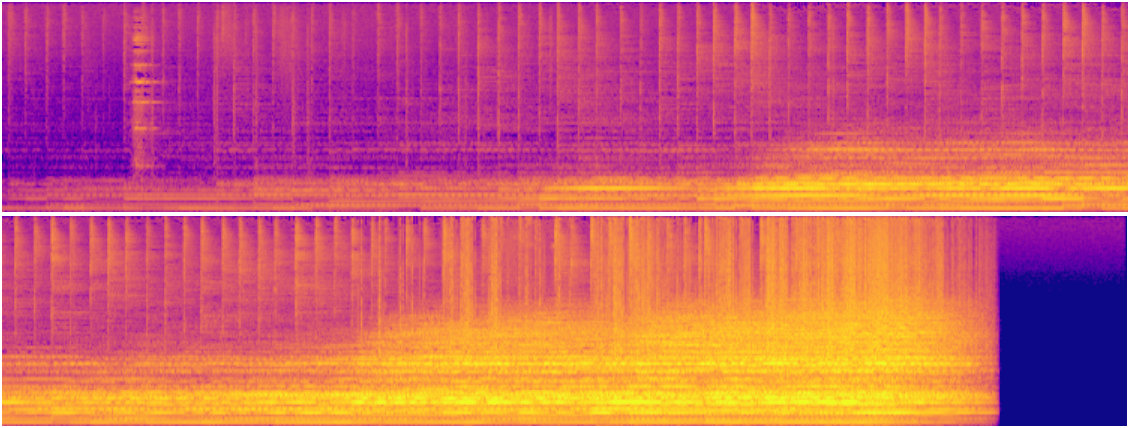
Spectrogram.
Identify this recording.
A series of gong strikes building in volume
